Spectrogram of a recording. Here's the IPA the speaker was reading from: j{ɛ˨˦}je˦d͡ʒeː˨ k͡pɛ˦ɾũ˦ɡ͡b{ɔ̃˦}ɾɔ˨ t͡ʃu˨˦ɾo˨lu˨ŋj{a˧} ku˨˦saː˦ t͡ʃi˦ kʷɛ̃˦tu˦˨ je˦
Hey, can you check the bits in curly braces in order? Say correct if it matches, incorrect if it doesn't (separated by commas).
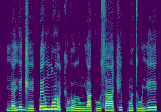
correct, correct, correct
